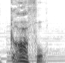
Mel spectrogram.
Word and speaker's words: Gothel: Her name was Gothel, which rhymes with awful, and she was awful.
